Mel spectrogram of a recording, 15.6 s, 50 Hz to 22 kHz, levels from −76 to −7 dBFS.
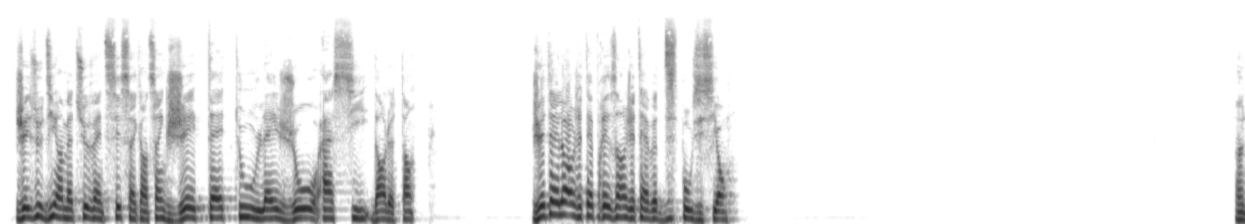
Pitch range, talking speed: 120-170 Hz, 90 wpm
